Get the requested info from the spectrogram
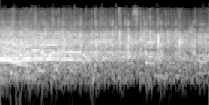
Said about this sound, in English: Clap for the drivers who brought you to church.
